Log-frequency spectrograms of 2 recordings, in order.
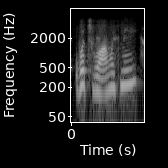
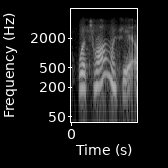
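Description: First: Mock-offended comeback, lifting on "me"; retold indignant echo. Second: Mock-baffled husband, pitched higher with falling end; retold exasperated challenge. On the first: Wife answering husband in a kitchen quarrel, indignant echo. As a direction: question thrown back, higher and rising at the end. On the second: Husband to wife in a kitchen quarrel, exasperated challenge. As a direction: imitate a husband's affronted question.

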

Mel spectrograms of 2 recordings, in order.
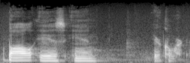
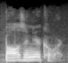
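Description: First: "Ball is in" word by word, dropping on "your court"; slow, deliberate. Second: Said in the usual way. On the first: Real, not acted. Preacher leaves the choice to them, slow and deliberate.

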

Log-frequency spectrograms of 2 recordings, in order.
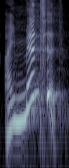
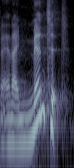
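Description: First: "meant" punched much higher and louder; emphatic repeat. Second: Said in the usual way. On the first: Real, not acted. Preacher insisting to the congregation that he meant it, emphatic. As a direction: hammer home the word "meant".

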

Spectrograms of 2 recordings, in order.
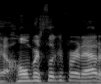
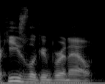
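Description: First: Homer's picked out, pitched higher; stress on Homer's. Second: He's set against the other name; stress on he's. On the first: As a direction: lean on Homer's in a quick checking question. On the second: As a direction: lean on he's, lower second option. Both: Real, not acted. Clarifies who wants an out.

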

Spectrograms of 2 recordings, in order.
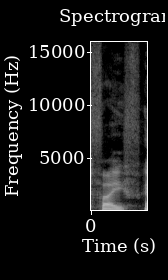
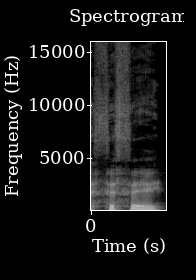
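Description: First: Fife as one syllable rhyming with "life"; correct pronunciation. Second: Fife said as two syllables, "fih-fay"; joke mispronunciation. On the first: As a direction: say Fife with a long I, "fyfe". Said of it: "It's pronounced Fife". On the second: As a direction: stretch Fife into a mock-fancy "fee-FAY". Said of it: "it's pronounced". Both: Shown as a demonstration.

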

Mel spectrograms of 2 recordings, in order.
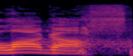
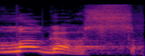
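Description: First: "logos" as LAH-gahss; open-O pronunciation. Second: "logos" as LOH-gohss; long-O pronunciation. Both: Shown as a demonstration. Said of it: "depending on who taught you Greek".

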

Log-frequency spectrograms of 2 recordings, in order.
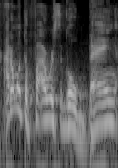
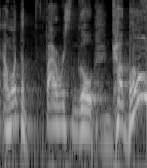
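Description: First: Said in the usual way. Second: Long, heavy "kaboom" for effect; stress on kaboom. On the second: Shown as a demonstration. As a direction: stretch "kaboom" into a big explosion. Contrasting a weak and big firework.

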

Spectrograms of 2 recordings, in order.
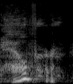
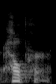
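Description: First: High, rising question on "Help her"; incredulous echo. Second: Said in the usual way. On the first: Retold or imitated. Stunned hiker answers his friend's plea, incredulous rising "Help her". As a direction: throw "Help her" back as a disbelieving question. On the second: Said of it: "he's like".

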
